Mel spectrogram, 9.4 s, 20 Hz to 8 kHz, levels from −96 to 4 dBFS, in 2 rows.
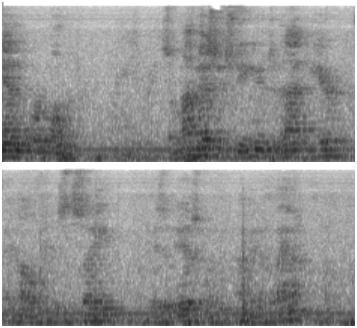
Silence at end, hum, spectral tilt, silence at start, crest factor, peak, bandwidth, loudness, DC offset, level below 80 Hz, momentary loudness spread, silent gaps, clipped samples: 0 s; none; -6 dB/octave; 0 s; 18 dB; -2 dBFS; 7.6 kHz; -21 LUFS; under 0.1%; -32 dBFS; 12 LU; none; under 0.1%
